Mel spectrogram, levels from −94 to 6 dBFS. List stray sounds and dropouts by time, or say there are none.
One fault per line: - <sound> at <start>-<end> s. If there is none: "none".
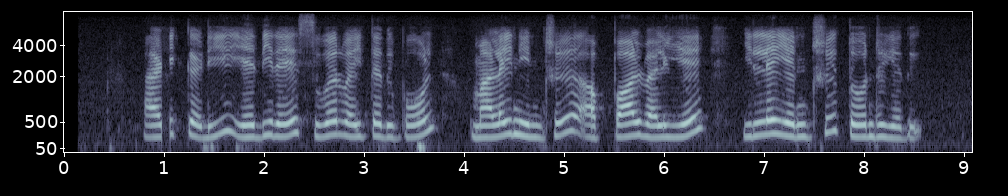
- dropout at 1.0-1.1 s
